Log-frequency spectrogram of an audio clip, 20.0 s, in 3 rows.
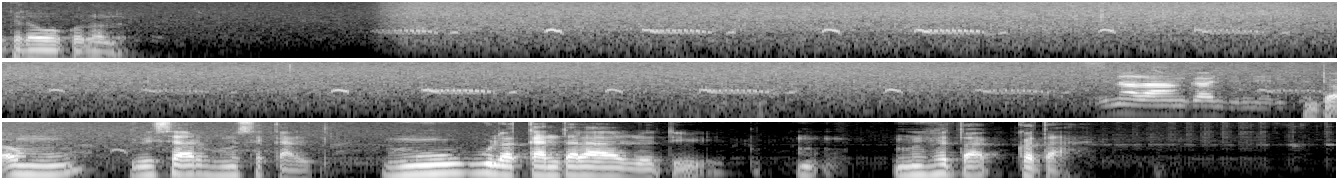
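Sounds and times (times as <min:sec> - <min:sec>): outdoor ambient hiss: 0:00.0 - 0:20.0
bird whistling calls: 0:02.0 - 0:14.8.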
